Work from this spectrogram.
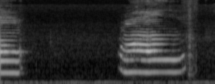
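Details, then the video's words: Domestic cat: the tail of one meow, a pause, then a fuller, level meow lasting about a second, ending with a sharp click. "The Ultimate Cat Meowing Compilation - Cute and Funny Cat Sounds"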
